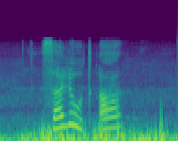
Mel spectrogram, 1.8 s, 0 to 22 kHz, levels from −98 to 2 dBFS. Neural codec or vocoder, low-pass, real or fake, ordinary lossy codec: none; none; real; none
